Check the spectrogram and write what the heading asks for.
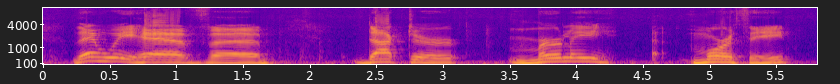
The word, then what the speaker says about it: Murty: Murali Murty, spelled differently, pronounced the same as the other Dr. Murty.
